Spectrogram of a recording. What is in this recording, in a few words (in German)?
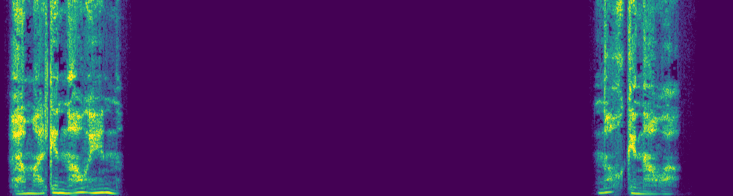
Sanft; Fremdtake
